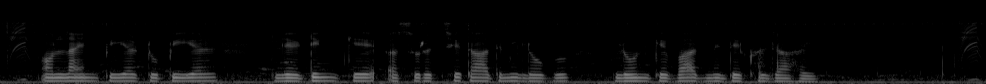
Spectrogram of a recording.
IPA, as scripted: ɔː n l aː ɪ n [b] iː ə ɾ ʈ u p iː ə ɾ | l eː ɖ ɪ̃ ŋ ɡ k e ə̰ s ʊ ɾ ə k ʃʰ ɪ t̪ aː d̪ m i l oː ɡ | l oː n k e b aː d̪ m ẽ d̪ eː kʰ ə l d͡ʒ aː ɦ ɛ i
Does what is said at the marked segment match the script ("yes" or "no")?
no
